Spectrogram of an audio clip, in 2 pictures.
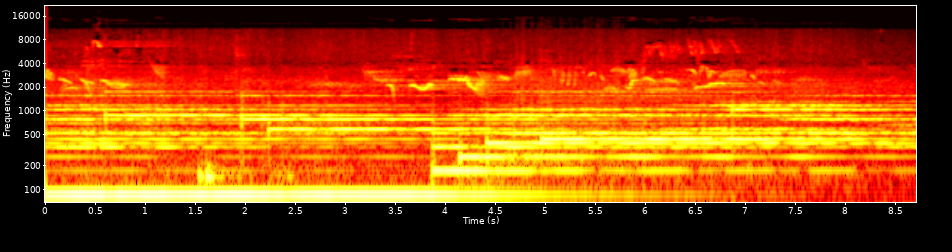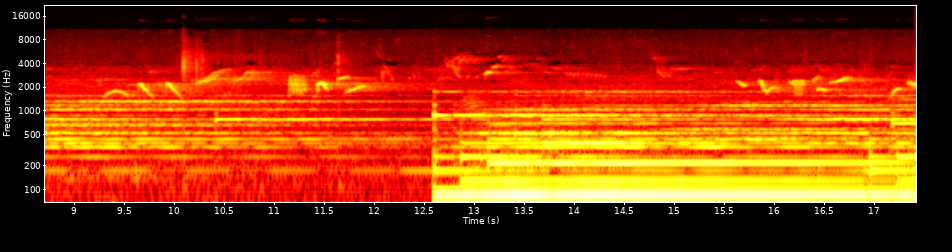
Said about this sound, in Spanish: Suena allá lejos el suspiro del agua de un río, unos pájaros, un gallo, unas risas. Nace un nuevo día.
